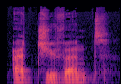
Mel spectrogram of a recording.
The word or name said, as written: adjuvant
